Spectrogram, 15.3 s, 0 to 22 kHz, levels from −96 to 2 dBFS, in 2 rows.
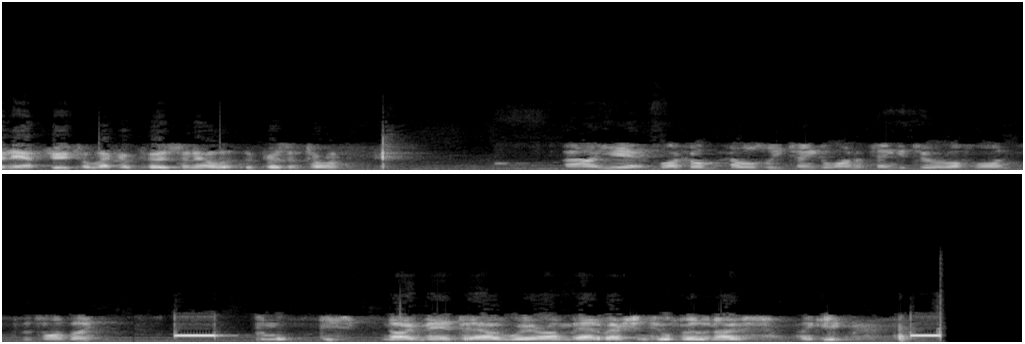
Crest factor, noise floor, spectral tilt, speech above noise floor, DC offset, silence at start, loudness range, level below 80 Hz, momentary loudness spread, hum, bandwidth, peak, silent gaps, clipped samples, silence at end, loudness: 20 dB; under -90 dBFS; -4.5 dB/octave; over 63 dB; under 0.1%; 0 s; 9 LU; -64 dBFS; 16 LU; none; 5.6 kHz; -8 dBFS; none; under 0.1%; 0.6 s; -26 LUFS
